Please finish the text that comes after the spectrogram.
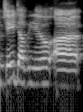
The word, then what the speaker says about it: JayDoubleu: and I realized that he just spelled out W because it's his last name starts with a W. But so JW, who updated the bicep.go to bump it to a newer version.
